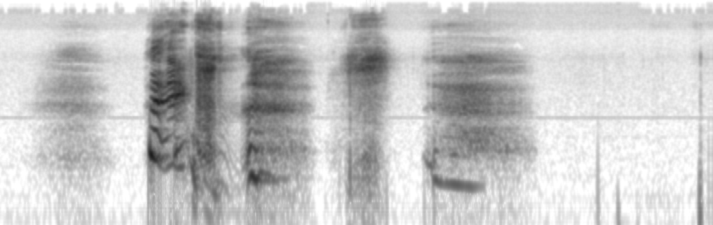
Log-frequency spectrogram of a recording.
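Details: Sneezing deliberately induced by a person who woke congested with a tickly nose: a run of several forceful sneezes with catching breaths between, then faint sniffs; congestion worsened afterward.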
